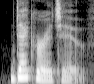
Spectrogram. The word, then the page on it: decorative: dék ə rətiv; デェコラティブ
